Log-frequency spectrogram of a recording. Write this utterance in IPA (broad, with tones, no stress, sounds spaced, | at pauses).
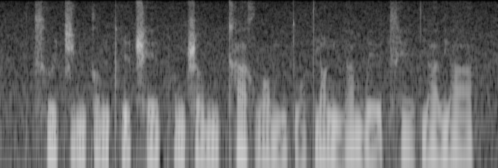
t͡sʰ ɹ̩˨˦ t͡ɕ i˨˦ ŋ k ɤ˨˦ ŋ pʰ ḭ˨˩ ʈ͡ʂʰ e˨˦ ɪ̯ pʰ ʊ˦ ŋ ʂ ɤ˨˦ m i˨˦ kʰ ä˥˨ x w ɔ˥˨ m ḭ˨˩ t̪ w ɔ˨˦ t̪ j ɑ˥˨ ŋ m j ä˨˦ m w ḛ˨˩ ɪ̯ t͡sʰ e˨˦ ɪ̯ t̪ j ä˦ l j ä˥˨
